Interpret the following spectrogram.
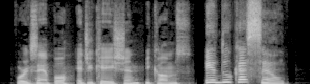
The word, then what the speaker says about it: Educação: The first conversion we have to learn is that TION words in English change to São. in Portuguese. For example, education becomes Educação. Educação.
